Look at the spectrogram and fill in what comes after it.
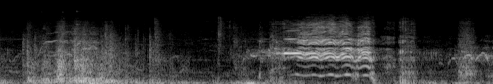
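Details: Breeding stallion of a heavy draught type near Oradea, Romania, lets out a strong trembling neigh lasting about a second, preceded by chatter and thuds from people nearby.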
